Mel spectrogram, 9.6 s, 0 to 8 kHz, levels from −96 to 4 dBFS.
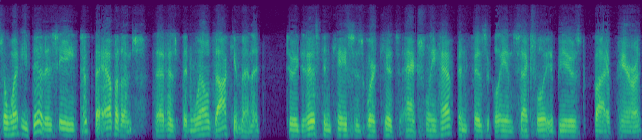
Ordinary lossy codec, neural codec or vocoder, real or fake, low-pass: AAC, 32 kbps; codec, 16 kHz, 1.1 kbps, Voila-Tokenizer; fake; 7.2 kHz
